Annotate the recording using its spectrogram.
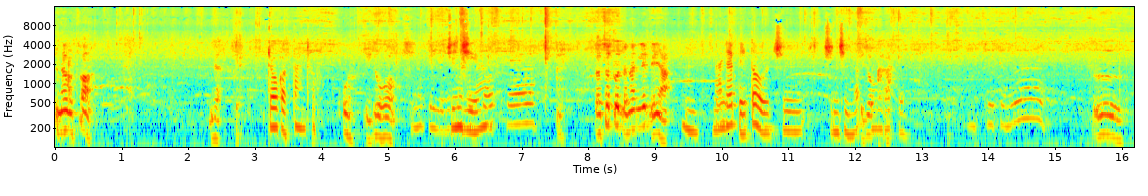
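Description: Plastic packets crinkle and tear open.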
